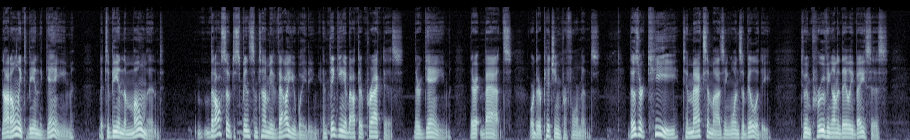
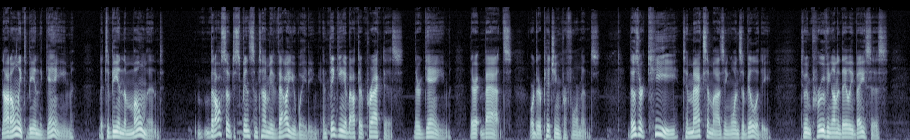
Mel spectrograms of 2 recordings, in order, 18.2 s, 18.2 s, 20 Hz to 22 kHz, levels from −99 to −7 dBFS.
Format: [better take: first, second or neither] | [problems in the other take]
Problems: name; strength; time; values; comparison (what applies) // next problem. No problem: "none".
neither | none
